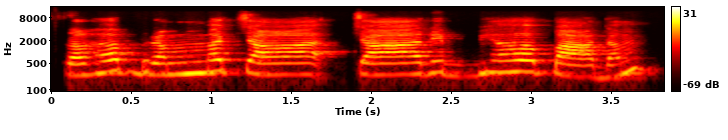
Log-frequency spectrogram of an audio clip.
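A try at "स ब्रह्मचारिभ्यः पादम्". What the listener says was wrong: not Saha, it is Sabrahma.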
